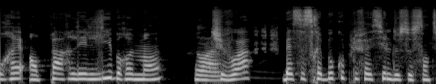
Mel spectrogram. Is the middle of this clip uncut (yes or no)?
yes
